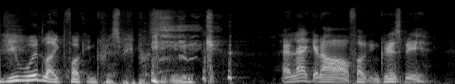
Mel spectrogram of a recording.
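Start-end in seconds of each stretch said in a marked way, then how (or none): 2.8-4.3 put-on Cajun accent, old-timer style, sudden. Repeating a joke about a company name, in a sudden old Cajun accent. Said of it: "What was that accent?".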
